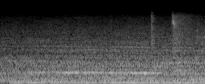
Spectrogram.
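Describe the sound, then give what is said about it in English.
A loud, steady diesel rumble from a passing bus or semi truck engine, with a low drone and a couple of brief hissing bursts near the end, and no talking. “So who hasn't run from the stinky wake of a noisy bus or semi?”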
